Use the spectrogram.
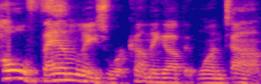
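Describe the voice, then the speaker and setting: A man with a Virginia accent, vocal fry and very wide pitch swings. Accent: Southern US (Virginia). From US South, Roanoke, Virginia. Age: 70s. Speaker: pastor. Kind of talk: radio interview.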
